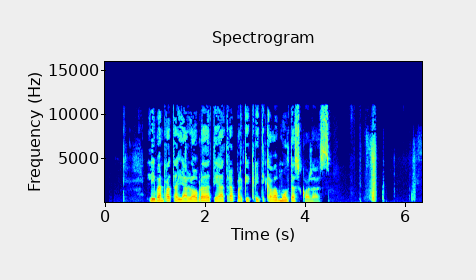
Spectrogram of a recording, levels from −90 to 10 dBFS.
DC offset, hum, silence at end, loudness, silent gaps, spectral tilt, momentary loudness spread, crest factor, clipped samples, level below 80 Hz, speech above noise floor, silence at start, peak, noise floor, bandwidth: under 0.1%; none; 0.15 s; -22 LUFS; none; -4.5 dB/octave; 9 LU; 22 dB; under 0.1%; -70 dBFS; 46 dB; 0.9 s; 0 dBFS; -67 dBFS; 11.5 kHz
